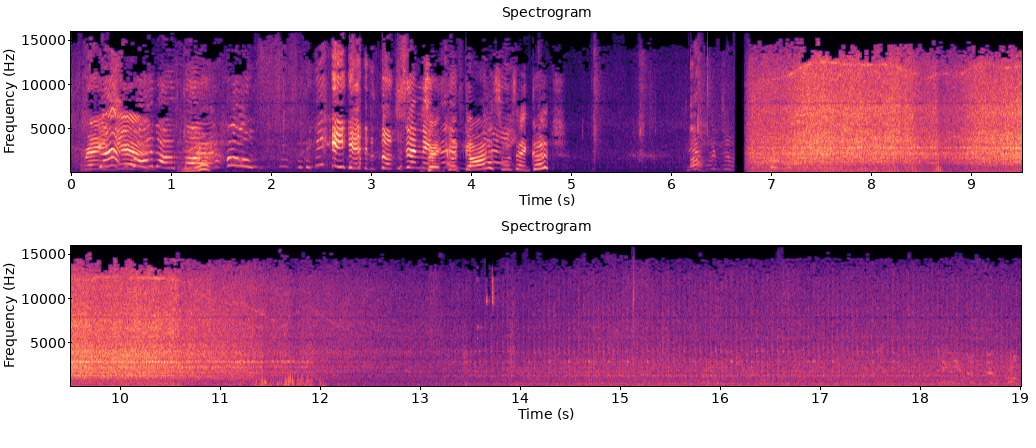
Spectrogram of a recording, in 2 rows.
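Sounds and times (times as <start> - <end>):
off-road vehicle engine: 6.8 - 19.0.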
